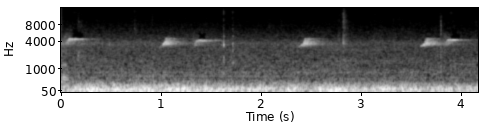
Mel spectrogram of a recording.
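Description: A small bird repeats a short, high chirp roughly once a second in woodland, over a steady low rumble.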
